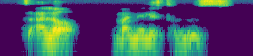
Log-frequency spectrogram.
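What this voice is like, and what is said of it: Character voice with French-sounding accent. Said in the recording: “He's French ... This accent just makes me seem sophisticated.”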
